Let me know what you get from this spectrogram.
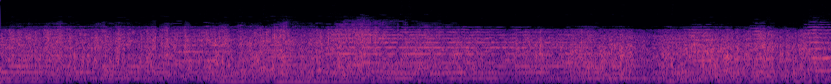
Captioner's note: horse galloping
